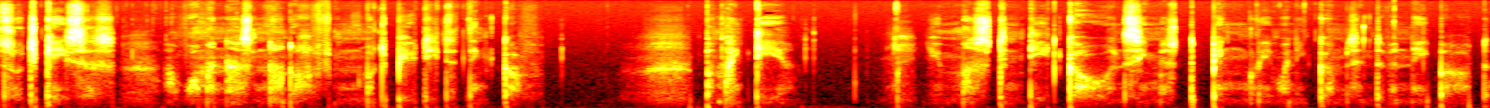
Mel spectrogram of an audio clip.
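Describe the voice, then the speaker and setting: A man whispers in a soothing tone with big swings in loudness and long, frequent pauses, the sound dry and close with no echo, though noticeable background noise is present. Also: moderate pace. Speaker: ASMR creator. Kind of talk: whispered ASMR book reading. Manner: whispered, soothing, relaxing.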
